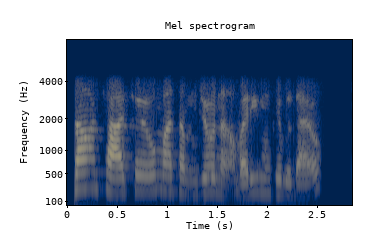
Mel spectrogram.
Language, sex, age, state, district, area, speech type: Sindhi, female, 45-60, Maharashtra, Mumbai Suburban, urban, conversation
